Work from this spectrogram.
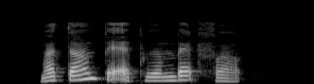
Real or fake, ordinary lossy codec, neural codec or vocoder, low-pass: real; MP3, 64 kbps; none; 7.2 kHz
